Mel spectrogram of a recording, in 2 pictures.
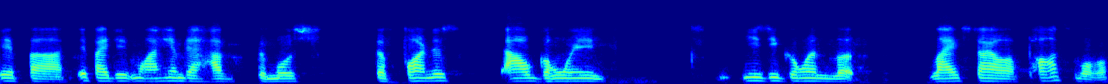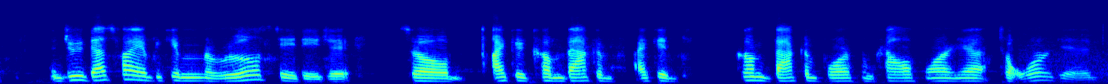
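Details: Woman with diagnosed Huntington's disease; voice noted as low and much changed from before, she reports sometimes stuttering, and tends to lose topic and trail off; speech changes in Huntington's disease.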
